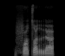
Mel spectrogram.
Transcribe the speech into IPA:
fɐtˤura

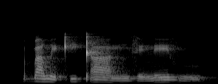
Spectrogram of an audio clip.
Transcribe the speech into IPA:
ɓa˦we˨kʰi˦ kʼaː˦˨nĩ˨ze˨ neː˦vu˨

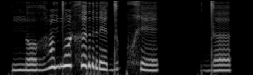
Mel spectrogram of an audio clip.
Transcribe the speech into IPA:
no˩ɦə̃˥dˤũ˥x ə˥rɪ˩də˥kʷxɪ˩ | də˩

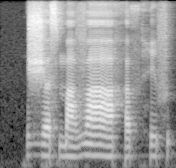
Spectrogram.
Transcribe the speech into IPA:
ʒəsma vaːhɐθhif

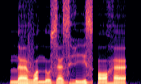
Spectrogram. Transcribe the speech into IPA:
nævɒnozæz ɦiz ʔɒɦæ

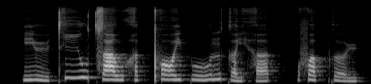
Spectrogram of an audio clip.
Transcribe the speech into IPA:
jyː˨˩t̪ʰiː˥w t͡saː˧whɐ˧k̚ pʰɔː˧jpuː˨˥nkɐ˨˩j hɐ˨˥k̚ | fɐ˧p̚kɵ˨˩ɥ

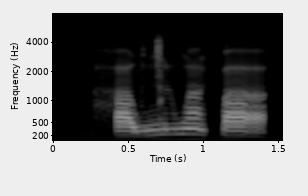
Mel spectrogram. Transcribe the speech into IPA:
hawŋ͡ǀɨwã k͡pa

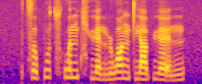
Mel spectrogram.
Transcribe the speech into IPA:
t͡sɤ˧˥pu˥t͡sʰwə˥nt͡ɕʰɥɛ̰˨˩n ɻwɑ˥˩ŋt̪jä˧˥pɥɛ̰˨˩˦n

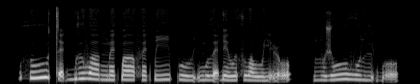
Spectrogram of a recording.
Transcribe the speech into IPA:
θuː tɛ̰ɡ͡bɯ vʌːŋ͡mɛk͡pʌː fɛk͡piː puβḭ ŋ͡muðɛ̰ɗeβɯθ vʌβu jḭɭo̰ | ʎuʒuː vuʎlʲo̰ɡ͡bo̰

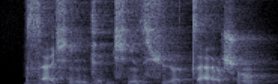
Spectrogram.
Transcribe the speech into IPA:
zæɕĩɡeɡɕĩz ɕyə̯tæə̯ʂõ

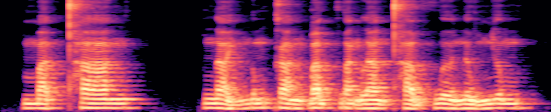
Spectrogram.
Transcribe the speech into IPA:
ma˨˩t̚t̪ʰa˧ŋ | na˧˩jŋə˨˦m ka˧˩ŋɓa̰˧˨wkwa̰˧˨ŋ la̰˧˨nt̪ʰa̰˧˨w hwəː˧˩nə˧˩wɲə˧m

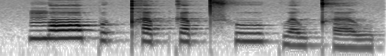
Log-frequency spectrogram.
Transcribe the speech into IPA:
n̪ɔː˥ pʊ˧k̚pʰɐ˧p̚kɐ˧p̚t͡sʰuː˧ kʷɐ˨w kʰɐ˨w

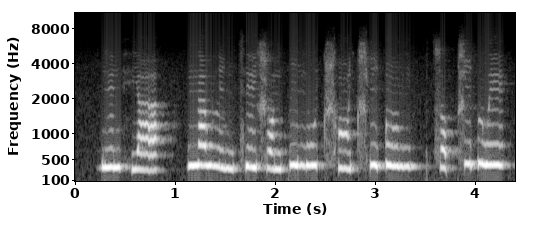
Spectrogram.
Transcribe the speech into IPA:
ɡẽ˧nhja˨˩ | ŋa˦wli˨˩ŋ t͡sẽ˧ɕɔ˨˩npi˥˧m u˦ t͡ɕʰɔ̃˧ t͡ɕʰi˦ʔɔ̃˦ŋ | t͡sɔ˨p̚ɕi˦ʔlwe˦

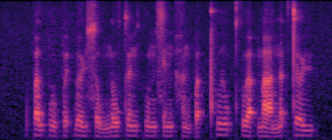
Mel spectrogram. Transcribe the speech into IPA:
pɐ˧wpuː˨˩pɵ˧t̚ wɵ˨˧ɥso˨˩wn̪o˧wt̪ɵ˧n kʷɐ˨˧ŋsɪ˨˥ŋ hɐ˨˩ŋpɐ˨˥p̚kʷʰiː˥w kʷʰaː˨p̚maː˨˩ n̪ɐ˥k̚t̪ɵ˧ɥ

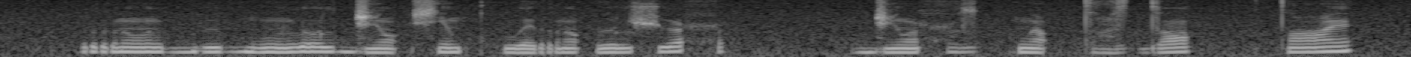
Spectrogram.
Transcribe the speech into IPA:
rõl bʉ bũ lold͡ʑɔ̃ʔɕɛ̃ kʷʰɛrɔ̃ʔ ɯlʃʉħ | d͡ʑõħo̤z kʷɛ̃ʔ tˤɛ̤zdɒ | tˤɛ̃

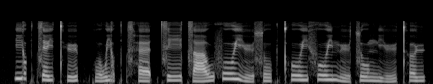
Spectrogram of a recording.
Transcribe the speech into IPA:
jʊ˥k̚t͡se˧jt̪ʰyː˨˥p̚ kʷɐ˨˥wjʊ˨k̚t͡sʰɛː˨t̚ t͡siː˧t͡saː˨˥w fuː˥jyː˨˩ suː˨k̚ t̪ʰuː˧jfuː˧jmyː˨˩t͡suː˨ŋ jyː˨˥t̪ʰɵ˥ɥ

